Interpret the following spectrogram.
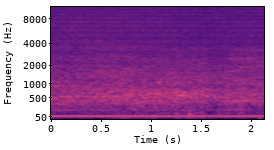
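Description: Steady low hum under faint, indistinct background voices, with no distinct events.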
